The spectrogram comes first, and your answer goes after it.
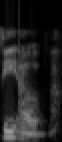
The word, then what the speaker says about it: cout: By the way, not co-out, that's cout.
